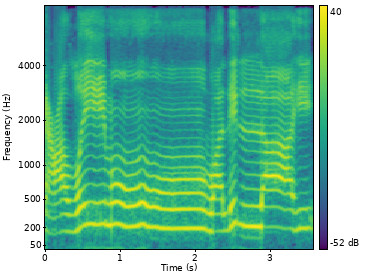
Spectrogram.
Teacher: جب یہاں پہ سٹاپ کریں گے، وقف کریں گے تو میم ساکن ہو جائے گا، اور ملا کے پڑھنا چاہیں گے تو میم کو واو کے ساتھ کنیکٹ کر کے پڑھیں گے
